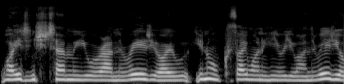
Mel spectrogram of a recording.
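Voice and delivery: ordinary talk, nothing marked

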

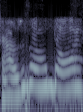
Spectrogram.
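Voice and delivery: bad, appalling put-on Cork accent, very high. Retelling meeting a girl, speaker quotes her in a bad Cork accent. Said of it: "here's this girl with a Cork accent".

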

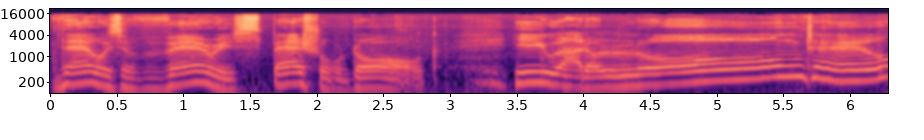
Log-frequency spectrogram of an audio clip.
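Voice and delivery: very slow, consonants and vowels long and drawn out. Imitating a man's special dog intonation, with stretched-out consonants and vowels. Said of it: "He uses what he calls a special dog intonation. ... He extends all his consonants and vowels".

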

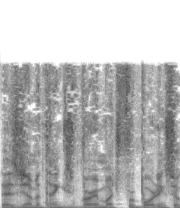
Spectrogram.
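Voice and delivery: rattling through very fast, rapid-fire. Speaker imitates a man giving a boarding announcement, rattling through it fast. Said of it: "He rattled through it".

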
